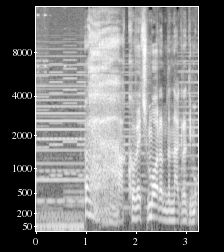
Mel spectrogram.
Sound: sigh

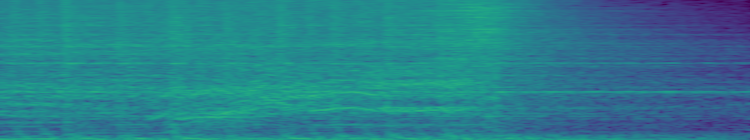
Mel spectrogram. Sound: loud Screams

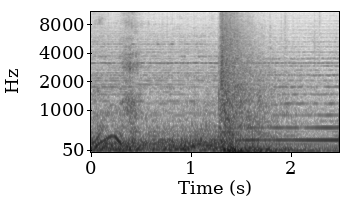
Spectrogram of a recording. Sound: gasps

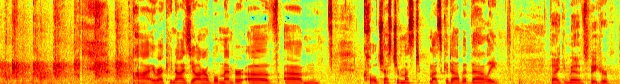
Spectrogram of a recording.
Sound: applause

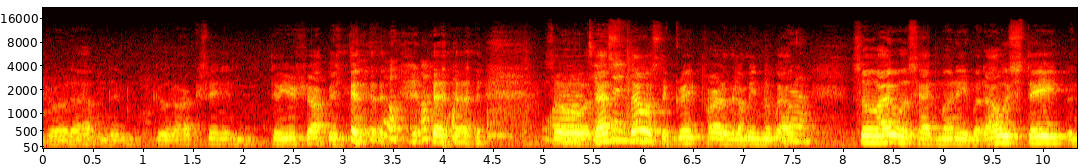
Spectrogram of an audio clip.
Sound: laughter

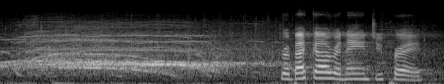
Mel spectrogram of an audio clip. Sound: cheers and applause

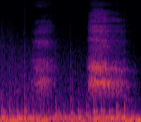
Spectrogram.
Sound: breathing heavily

